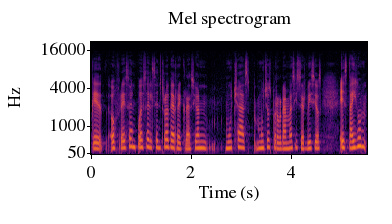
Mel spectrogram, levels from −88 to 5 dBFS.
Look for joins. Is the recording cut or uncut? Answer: uncut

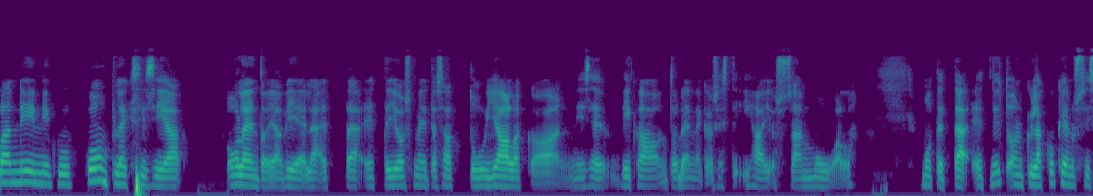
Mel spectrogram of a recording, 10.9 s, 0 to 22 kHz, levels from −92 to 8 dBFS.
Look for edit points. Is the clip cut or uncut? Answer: uncut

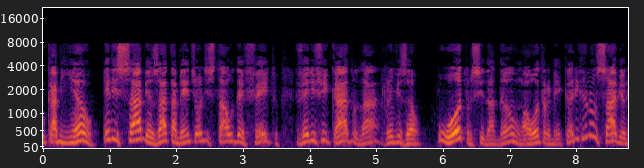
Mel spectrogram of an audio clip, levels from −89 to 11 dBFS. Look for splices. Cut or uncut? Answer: uncut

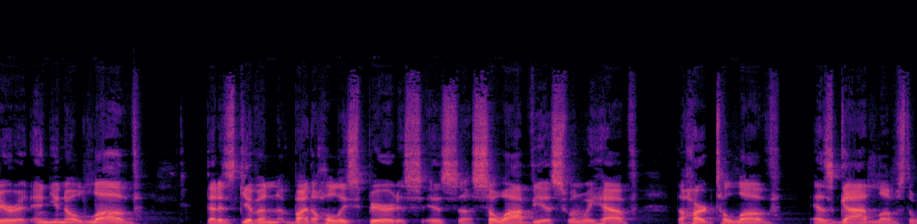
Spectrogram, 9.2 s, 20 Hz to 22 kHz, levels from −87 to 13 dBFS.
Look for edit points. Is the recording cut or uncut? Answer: uncut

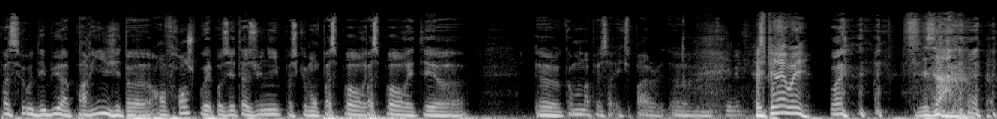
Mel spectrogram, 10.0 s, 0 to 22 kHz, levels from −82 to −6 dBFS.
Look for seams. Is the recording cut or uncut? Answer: cut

